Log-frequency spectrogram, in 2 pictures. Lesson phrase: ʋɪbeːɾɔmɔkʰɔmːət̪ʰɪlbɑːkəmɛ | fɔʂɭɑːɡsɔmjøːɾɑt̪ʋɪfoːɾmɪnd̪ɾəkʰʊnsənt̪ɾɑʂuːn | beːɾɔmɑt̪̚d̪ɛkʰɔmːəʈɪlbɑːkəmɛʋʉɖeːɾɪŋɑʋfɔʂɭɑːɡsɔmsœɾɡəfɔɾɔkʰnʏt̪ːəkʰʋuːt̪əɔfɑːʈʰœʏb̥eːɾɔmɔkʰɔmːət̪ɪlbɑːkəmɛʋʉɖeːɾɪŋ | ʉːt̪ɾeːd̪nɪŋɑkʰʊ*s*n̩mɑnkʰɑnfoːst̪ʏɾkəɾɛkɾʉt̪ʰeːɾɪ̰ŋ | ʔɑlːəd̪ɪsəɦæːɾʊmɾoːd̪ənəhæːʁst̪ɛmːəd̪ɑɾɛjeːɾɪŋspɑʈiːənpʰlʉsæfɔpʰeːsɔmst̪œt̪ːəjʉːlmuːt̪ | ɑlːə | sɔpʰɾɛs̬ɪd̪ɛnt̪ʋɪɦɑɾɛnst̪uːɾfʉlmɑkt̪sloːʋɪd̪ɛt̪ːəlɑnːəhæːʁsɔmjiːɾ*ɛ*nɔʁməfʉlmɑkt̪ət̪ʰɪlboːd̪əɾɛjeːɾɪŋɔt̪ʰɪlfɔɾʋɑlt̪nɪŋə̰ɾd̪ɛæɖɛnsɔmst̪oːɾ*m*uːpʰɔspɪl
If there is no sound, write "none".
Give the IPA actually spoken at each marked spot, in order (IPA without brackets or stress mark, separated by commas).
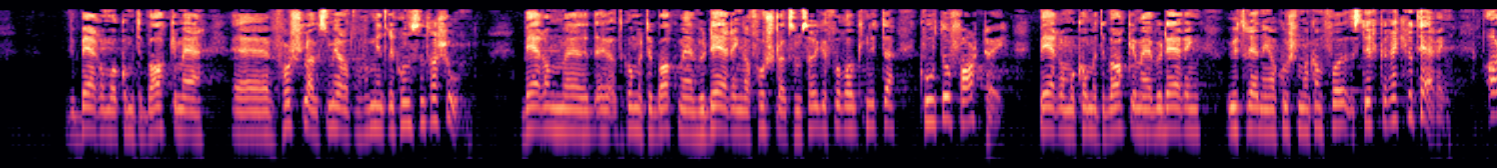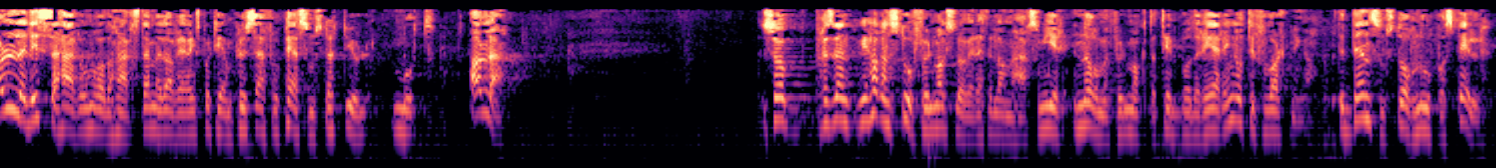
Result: ʂ, ɛ, n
